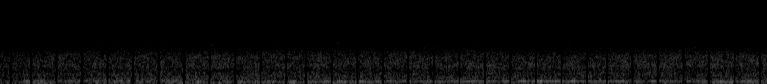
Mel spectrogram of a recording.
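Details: Continuous road traffic and a low steady hum, with no animal voices heard.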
